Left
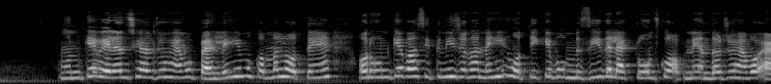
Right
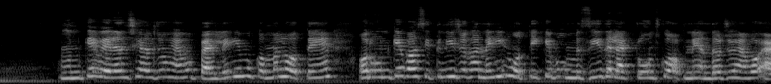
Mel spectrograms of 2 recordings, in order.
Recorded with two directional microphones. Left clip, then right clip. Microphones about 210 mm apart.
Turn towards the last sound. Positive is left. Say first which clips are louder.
# left 4 dB
turn(degrees=40)  # may be behind; listen again after turning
